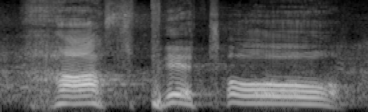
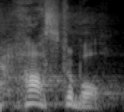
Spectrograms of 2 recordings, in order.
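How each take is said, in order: First: The word is said with the p sound. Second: The word is said without the p sound. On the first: The standard pronunciation of the word. The speaker calls it right. "It's hospital" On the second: A small child's mispronunciation of the word. The speaker calls it wrong. "could not say the word hospital. So you would just say hostable"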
